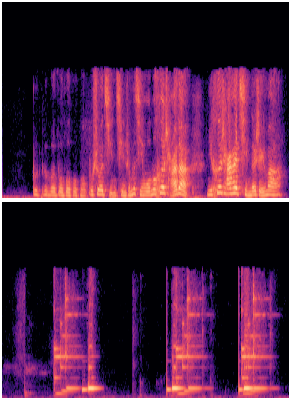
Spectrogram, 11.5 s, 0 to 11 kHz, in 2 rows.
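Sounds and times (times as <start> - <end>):
speech: 0.6 - 5.7
phone messaging app ringtone playing a bright bell-like chiming melody: 6.8 - 7.8, 9.0 - 9.9, 10.5 - 11.4.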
